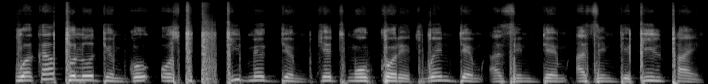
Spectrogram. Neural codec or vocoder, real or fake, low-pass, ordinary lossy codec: codec, 44.1 kHz, 7.8 kbps, DAC; fake; 19.8 kHz; none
